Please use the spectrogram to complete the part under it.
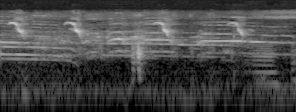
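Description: Chickens cluck at a family's home, with several short bright clucks and calls near and fairly faint over a quiet background, no one speaking.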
